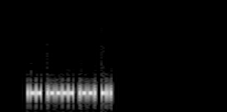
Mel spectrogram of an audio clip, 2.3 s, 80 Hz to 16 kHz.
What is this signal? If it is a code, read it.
Morse code, heard as a keyed tone, about 70 wpm, 700 Hz. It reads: W1PD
